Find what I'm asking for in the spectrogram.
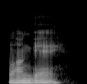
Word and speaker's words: Longueuil: Longueuil.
